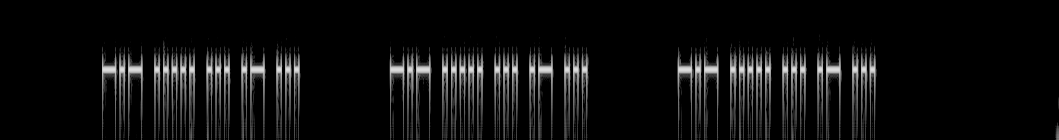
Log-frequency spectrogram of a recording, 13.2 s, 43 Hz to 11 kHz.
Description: Morse code, heard as a keyed tone, about 22 wpm, 700 Hz. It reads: K5SAS K5SAS K5SAS
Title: USA Call Signs - 5 Characters - Repeated 3x - 22wpm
